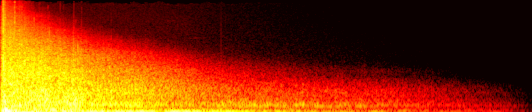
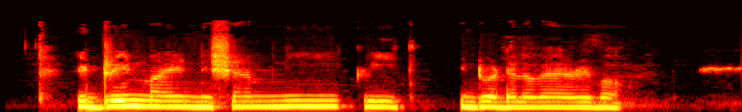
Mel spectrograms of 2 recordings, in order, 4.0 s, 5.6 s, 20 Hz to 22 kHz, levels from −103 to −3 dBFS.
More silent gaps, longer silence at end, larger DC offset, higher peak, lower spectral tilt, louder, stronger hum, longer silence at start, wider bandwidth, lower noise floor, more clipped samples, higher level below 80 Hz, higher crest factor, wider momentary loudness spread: neither; first, 1.4 s vs 0.1 s; neither; first, 0 dBFS vs -8 dBFS; second, -4.5 dB/octave vs -8 dB/octave; first, -17 LUFS vs -24 LUFS; neither; second, 0 s vs 0.3 s; first, over 20 kHz vs 7.2 kHz; about the same, -66 dBFS vs -64 dBFS; first, 0.1% vs under 0.1%; first, -22 dBFS vs -64 dBFS; about the same, 18 dB vs 18 dB; first, 25 LU vs 13 LU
